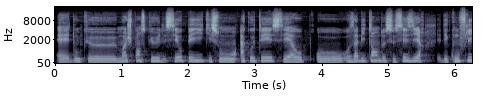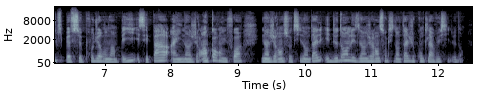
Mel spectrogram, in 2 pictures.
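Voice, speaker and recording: A woman's voice: deep voice, fairly quick, hardly any pauses, warm tone. A woman, an ecologist activist in a political debate, speaking hesitantly with many fillers.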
